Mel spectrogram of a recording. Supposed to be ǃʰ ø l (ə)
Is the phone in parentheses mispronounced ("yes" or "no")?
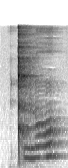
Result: yes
